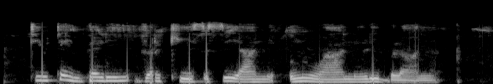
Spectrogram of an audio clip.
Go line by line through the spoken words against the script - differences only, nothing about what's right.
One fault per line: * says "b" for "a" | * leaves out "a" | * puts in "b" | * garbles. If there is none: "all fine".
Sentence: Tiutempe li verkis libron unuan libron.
* says "sian" for "libron"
